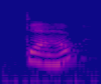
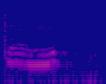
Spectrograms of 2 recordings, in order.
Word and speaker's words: Dev: I spell it Namore as O-M-O-R-E, because I say it how I spell it. And then Guru, and we are our own gurus. Guru, Dev, D-E-V, not Dave, and then Namore, N-A-M-O.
